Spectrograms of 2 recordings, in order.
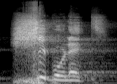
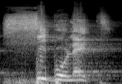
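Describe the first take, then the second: First: The word begins with a 'sh' sound. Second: The word begins with an 's' sound. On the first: This is the test word as it should be said. The speaker calls it right. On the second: The speaker is from another tribe and cannot say it properly. The speaker calls it wrong. "car il ne pouvait pas bien prononcer"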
